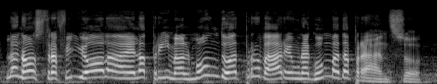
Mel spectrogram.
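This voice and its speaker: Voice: sits high, big pitch swings, moderate pace, bright, forceful tone, soft background music, pitched above the performer's own voice, exaggerated voice. A reader voicing a pompous, proud father in an audiobook, puffed-up and encouraging.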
